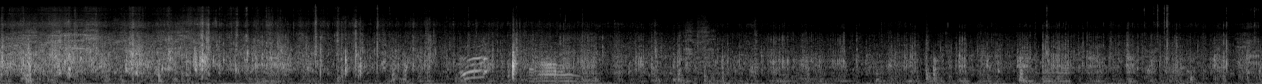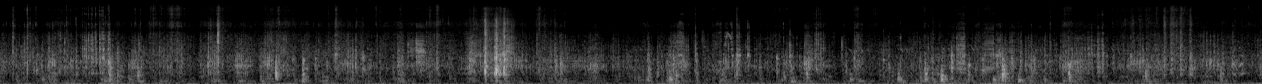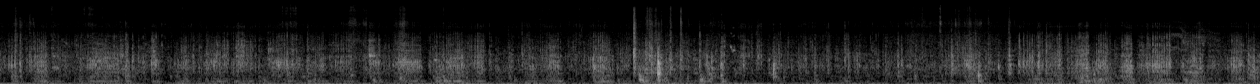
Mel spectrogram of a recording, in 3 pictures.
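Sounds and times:
water splashing: 0.0s - 7.7s
oxen pulling wooden cart through swamp: 0.0s - 37.8s
cart drivers speaking: 4.6s - 6.0s.

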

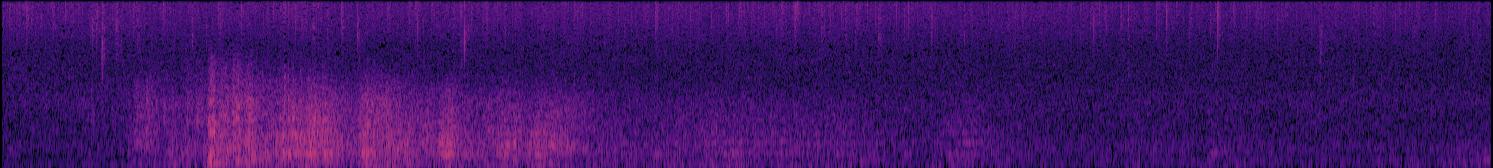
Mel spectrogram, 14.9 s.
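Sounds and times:
distant thunder: 1.3s - 10.0s.

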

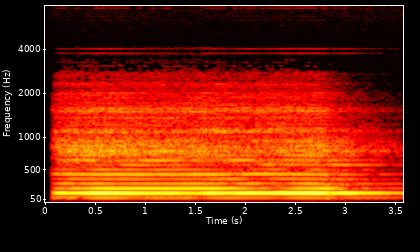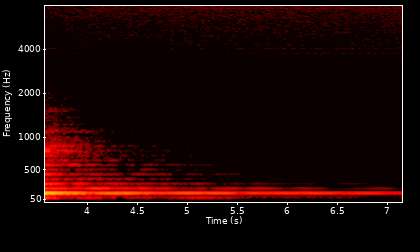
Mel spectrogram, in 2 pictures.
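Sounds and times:
large ship fog horn: 0.1s - 4.4s.

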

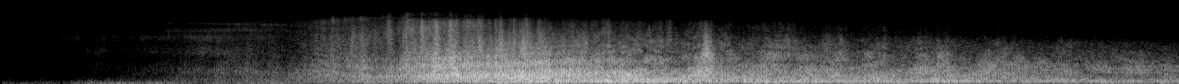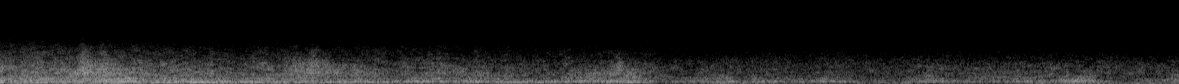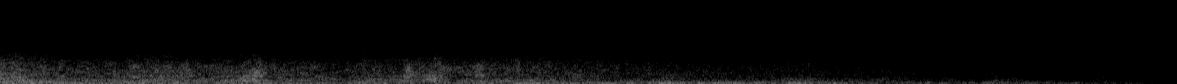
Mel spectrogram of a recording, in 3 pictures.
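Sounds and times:
FA-18 Hornet jet passing: 0.3s - 28.8s.

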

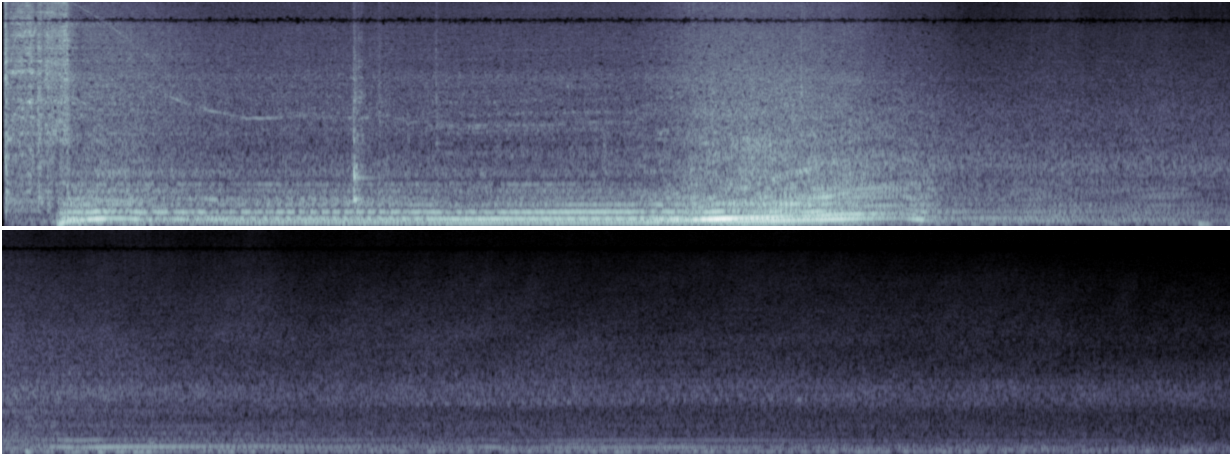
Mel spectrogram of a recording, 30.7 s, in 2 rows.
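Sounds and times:
GMC Savana truck starting and driving away: 0.0s - 15.2s.

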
